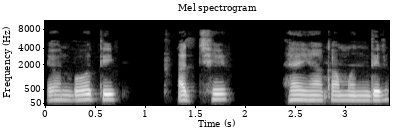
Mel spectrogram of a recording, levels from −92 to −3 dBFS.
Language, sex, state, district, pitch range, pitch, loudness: Hindi, male, Jharkhand, Jamtara, 140-160 Hz, 145 Hz, -22 LUFS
